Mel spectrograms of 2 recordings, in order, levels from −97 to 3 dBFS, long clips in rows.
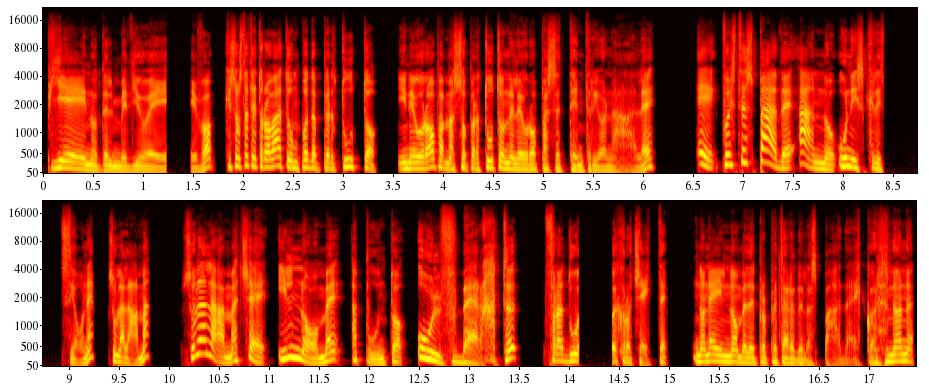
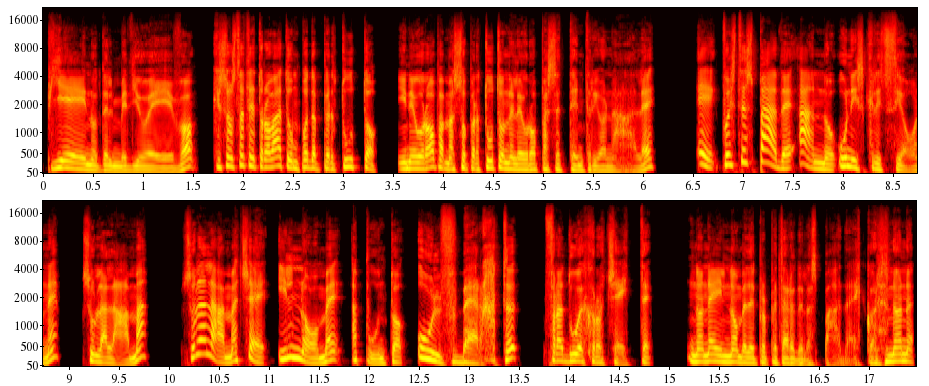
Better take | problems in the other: second | audio freezing; at 1 s, at 8.5 s for 0.5 s and at 14 s

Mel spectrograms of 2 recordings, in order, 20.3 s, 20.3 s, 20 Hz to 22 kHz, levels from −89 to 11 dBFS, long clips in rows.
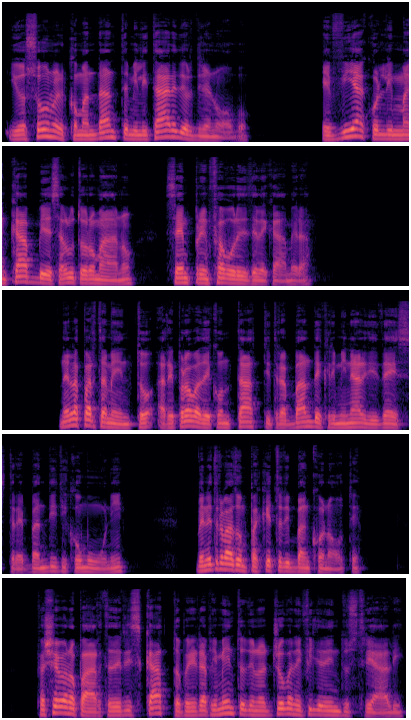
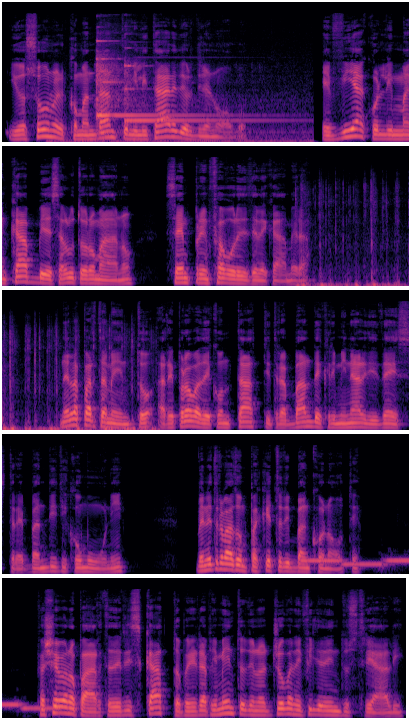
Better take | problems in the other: first | doorbell; loud; from 1 to 2 s; peak 1 dB above the speech // keyboard typing; faint; from 7 to 9.5 s; peak 10 dB below the speech // siren; noticeable; from 15 to 17 s; peak 8 dB below the speech

